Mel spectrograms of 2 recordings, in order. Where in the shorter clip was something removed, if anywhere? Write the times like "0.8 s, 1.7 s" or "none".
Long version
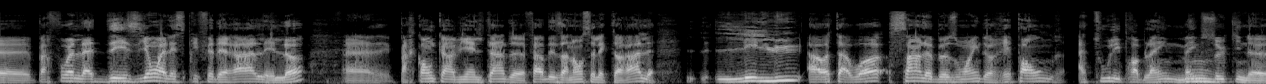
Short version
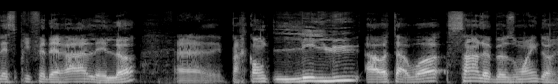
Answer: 2.7 s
